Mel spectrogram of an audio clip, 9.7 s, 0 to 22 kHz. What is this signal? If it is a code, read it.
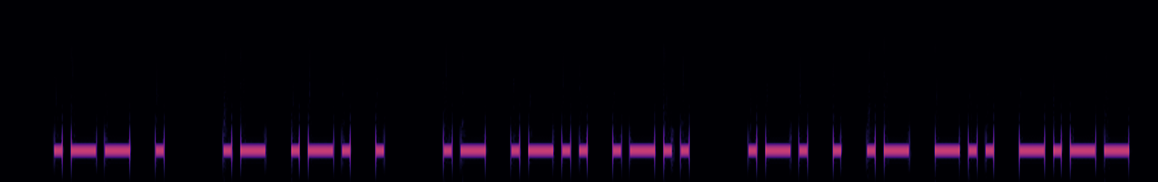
Morse code, heard as a keyed tone, about 17 wpm, 700 Hz. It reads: WE ARE ALL READY
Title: Sentences from Top 1000 Words - Review Part 4 - 17wpm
